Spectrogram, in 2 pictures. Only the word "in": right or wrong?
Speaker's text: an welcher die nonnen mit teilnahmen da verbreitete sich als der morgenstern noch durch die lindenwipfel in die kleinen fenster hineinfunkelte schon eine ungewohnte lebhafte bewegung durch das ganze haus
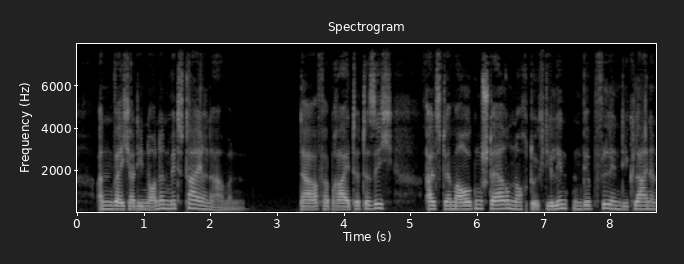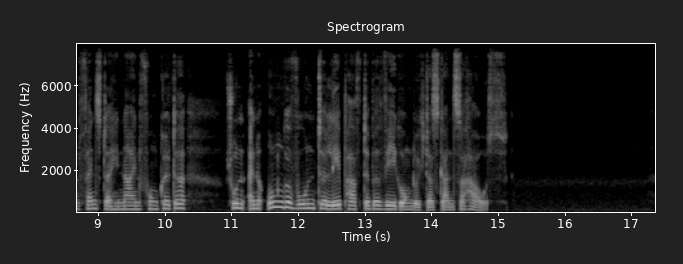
right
